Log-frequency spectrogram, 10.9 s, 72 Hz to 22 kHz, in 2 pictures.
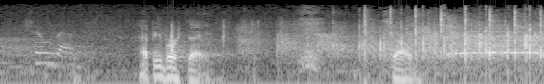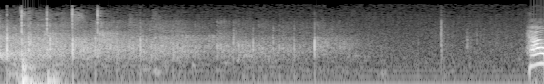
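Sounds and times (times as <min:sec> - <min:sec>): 
speech: 0:00.4 - 0:02.3, 0:03.9 - 0:04.4
audience applause: 0:02.7 - 0:09.2.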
